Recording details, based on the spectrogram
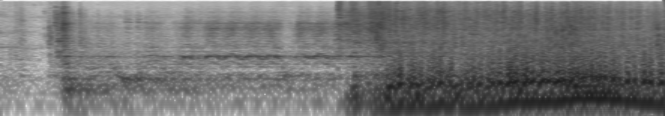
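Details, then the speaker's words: Cold start after the engine sat about three and a half weeks with a suspected serious engine problem: it fires after a short crank and idles with a fast, even metallic rattle, still present, cause unknown. "going to be a cold start. I want to see if the rattle's worse or it may have went away, but I kind of doubt it. I want y'all to hear the rattle."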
